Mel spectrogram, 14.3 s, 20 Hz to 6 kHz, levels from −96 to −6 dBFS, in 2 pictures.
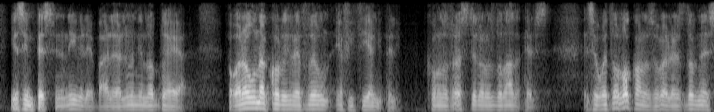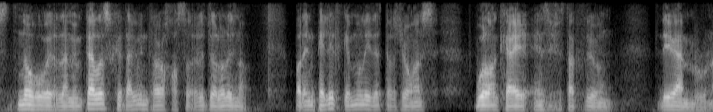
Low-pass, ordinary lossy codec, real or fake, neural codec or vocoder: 5.4 kHz; none; fake; codec, 16 kHz in and 24 kHz out, 0.4 kbps, LongCat-Audio-Codec, fine tuned four codebook decoder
